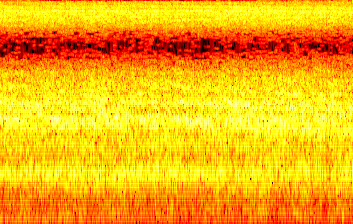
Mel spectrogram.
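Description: Passenger coaches of a train rushing past close by at speed: a steady, loud rush of wheels on rail.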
